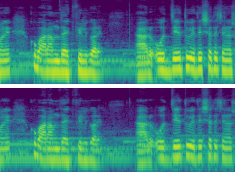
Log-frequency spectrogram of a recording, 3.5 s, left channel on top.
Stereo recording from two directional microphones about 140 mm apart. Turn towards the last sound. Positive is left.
turn(degrees=30)  # may be behind; listen again after turning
